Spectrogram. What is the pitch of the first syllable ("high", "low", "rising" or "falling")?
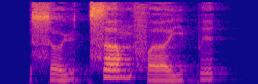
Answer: rising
